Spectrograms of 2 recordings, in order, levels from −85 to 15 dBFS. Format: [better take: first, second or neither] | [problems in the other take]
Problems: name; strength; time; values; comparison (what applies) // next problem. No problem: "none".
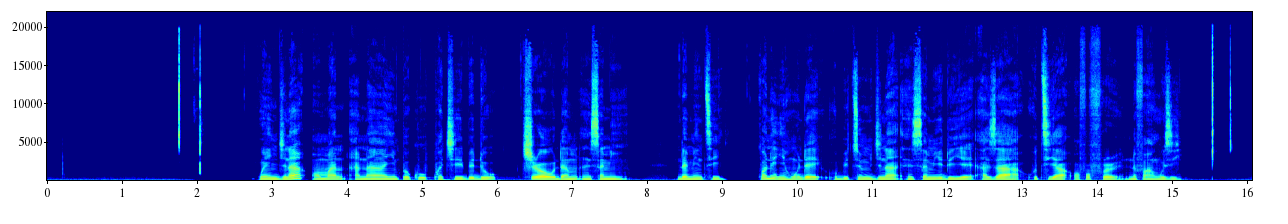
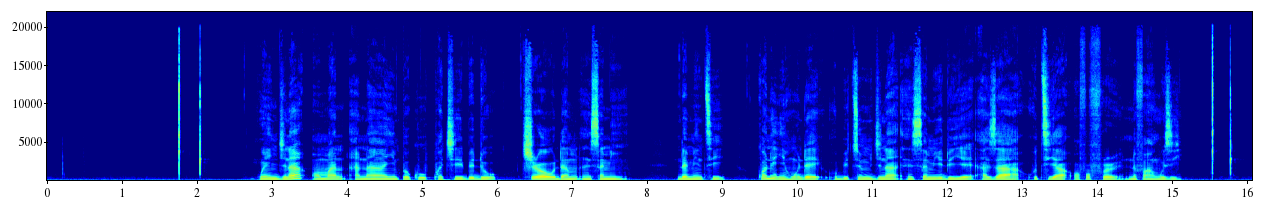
second | noise reduction (neural mask model Resemble Enhance denoiser)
